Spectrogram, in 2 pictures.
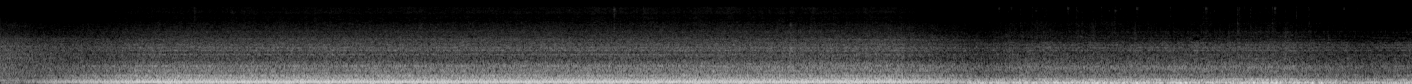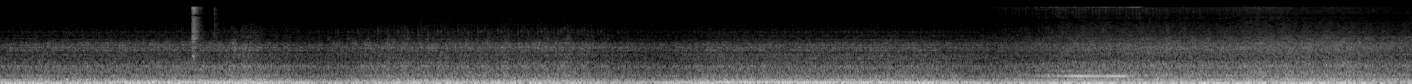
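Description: Kenworth W900 semi-truck driving in traffic: a steady engine drone with road noise. About a third of the way in it changes to a lower, rougher rumble.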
